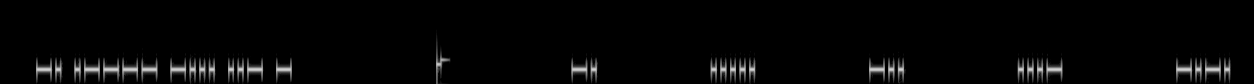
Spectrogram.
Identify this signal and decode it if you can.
Morse code, heard as a keyed tone, about 25 wpm, spaced as for 11 wpm, 700 Hz. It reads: N1BUT N5DVC
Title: USA Call Signs - 5 Characters - 8x Character Spacing - 25wpm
